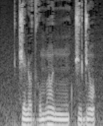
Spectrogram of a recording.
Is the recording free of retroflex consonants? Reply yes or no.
no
